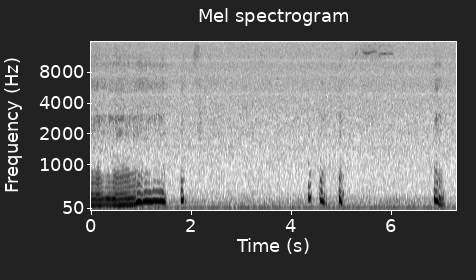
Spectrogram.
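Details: Sleeping cat snoring: one long, low, buzzy drone with rich overtones lasts about a second and a half, dipping in pitch midway, followed by several faint, brief squeaky blips in a quiet room.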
